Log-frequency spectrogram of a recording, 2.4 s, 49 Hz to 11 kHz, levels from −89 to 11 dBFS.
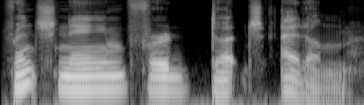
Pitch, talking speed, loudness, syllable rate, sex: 105 Hz, 125 wpm, -16 LUFS, 2.7 syllables/s, male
